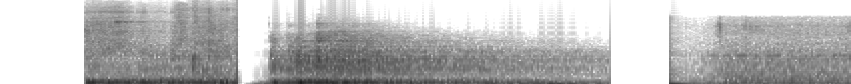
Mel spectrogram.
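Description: Intro sound effect over a title card: a short hit about half a second in, then a second, longer one that trails off in a falling whoosh and cuts off about three seconds in. Faint steady background noise begins near the end.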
